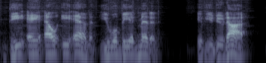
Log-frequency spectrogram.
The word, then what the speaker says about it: Dalen: So again, folks, if you are new here, my name is Dalen. D A L E N, like Dale plus N.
